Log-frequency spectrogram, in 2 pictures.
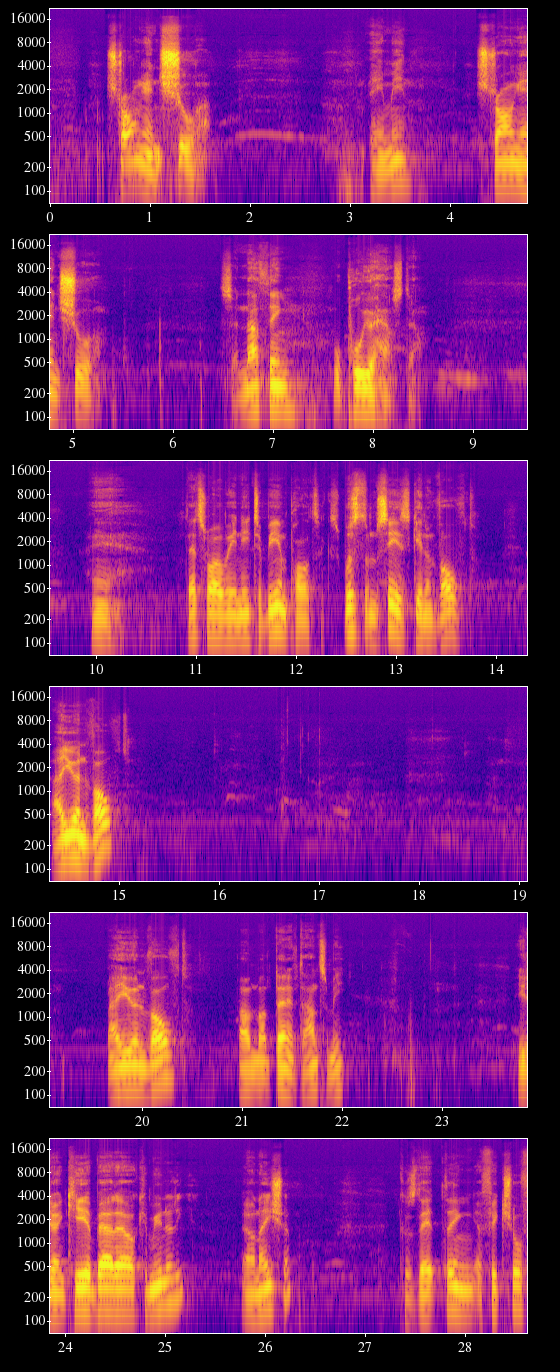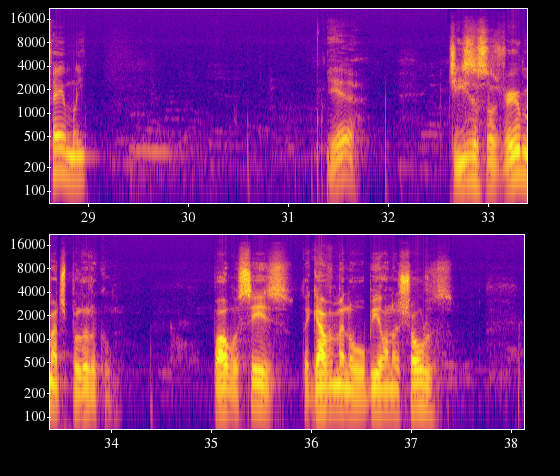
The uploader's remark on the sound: Live from IwiTapu Destiny Church Hawkes Bay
